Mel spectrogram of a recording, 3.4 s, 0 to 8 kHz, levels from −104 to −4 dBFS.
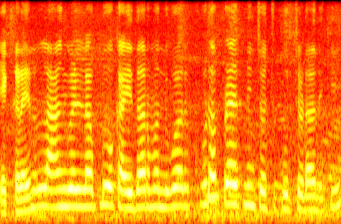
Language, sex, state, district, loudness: Telugu, male, Andhra Pradesh, Anantapur, -14 LUFS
